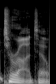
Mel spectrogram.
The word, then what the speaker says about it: Toronto: I'm not saying, "Hello, Toronto." No, definitely not ToRAWnto. But I say Toronto a lot. I pronounce the T-O at the end.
